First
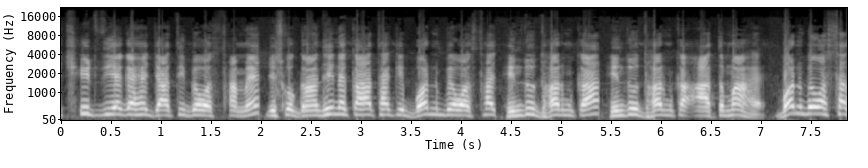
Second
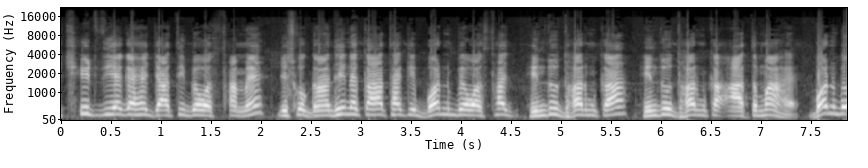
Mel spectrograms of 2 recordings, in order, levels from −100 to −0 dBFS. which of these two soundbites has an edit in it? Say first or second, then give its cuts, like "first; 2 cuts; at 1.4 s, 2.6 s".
first; 3 cuts; at 2.0 s, 4.4 s, 5.4 s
